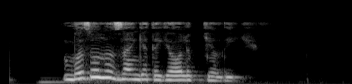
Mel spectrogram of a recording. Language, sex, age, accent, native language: Uzbek, female, 18-24, Toshkent shahri, Uzbek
